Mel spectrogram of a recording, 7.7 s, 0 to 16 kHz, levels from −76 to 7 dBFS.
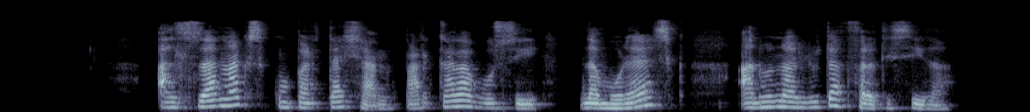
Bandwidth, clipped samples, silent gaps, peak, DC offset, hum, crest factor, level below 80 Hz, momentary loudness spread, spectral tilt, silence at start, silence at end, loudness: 8.4 kHz; under 0.1%; 4.23-4.34 s; -2 dBFS; under 0.1%; none; 20 dB; -62 dBFS; 10 LU; -5 dB/octave; 1.2 s; 0.6 s; -21 LUFS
